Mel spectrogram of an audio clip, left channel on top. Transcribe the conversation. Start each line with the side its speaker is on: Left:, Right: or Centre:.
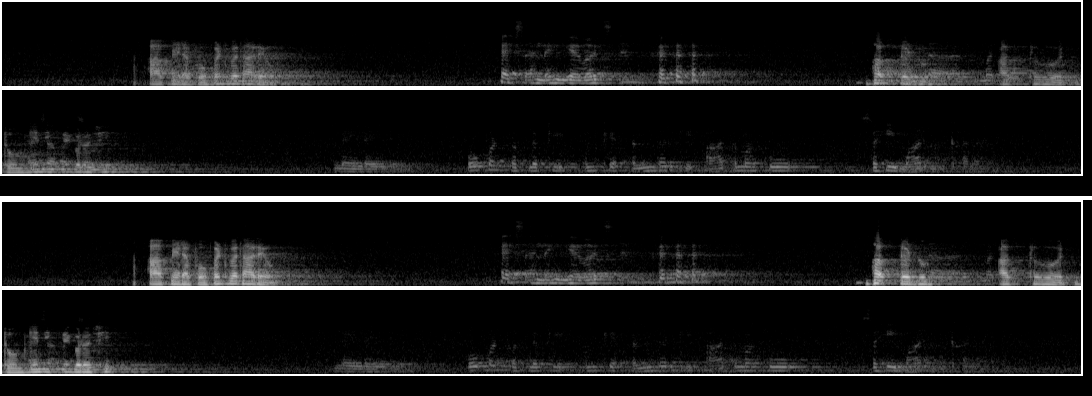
Right: आप मेरा पोपट बना रहे हो <laughs>
Left: <laughs> ऐसा नहीं है वत्स <laughs>
Right: आप तो
Left: ऐसा
Right: डो
Left: मत
Right: आप तो ढोंगी
Left: ऐसा
Right: निकले
Left: मत
Right: गुरुजी
Left: समझो नहीं नहीं नहीं पोपट मतलब कि उनके अंदर की आत्मा को सही मार्ग दिखाना है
